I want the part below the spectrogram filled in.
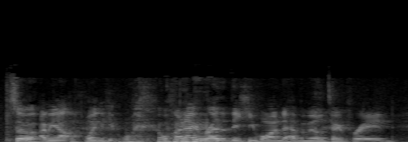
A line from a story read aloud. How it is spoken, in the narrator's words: I laughed a little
